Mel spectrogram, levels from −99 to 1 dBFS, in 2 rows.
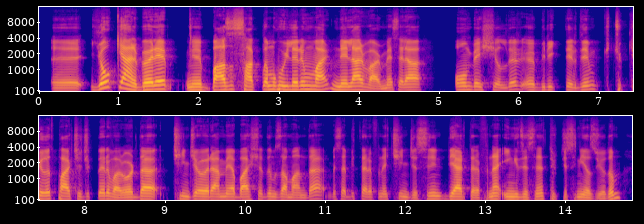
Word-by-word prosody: Eee, 115 0 -4
yok 225 - +3
yani, 175 - +7
böyle, 160 +4 +8 0.2
eee, 135 -2 0
bazı 150 +2 +6
saklama 155 +2 +1
huylarım 160 0 +2
var. 150 +3 +5
Neler 145 -1 +4
var: 115 -7 -1
Mesela 125 +4 -1 0.4
15 145 -1 -4
yıldır, 140 +6 -7
eee, 130 -1 -7
biriktirdiğim 135 +4 -6
küçük 160 - -12
kâğıt 140 0 -3
parçacıkları 125 +1 -3
var. 105 -2 0
Orada, 110 +4 +1 0.2
Çince 125 -1 -6
öğrenmeye 120 -1 0
başladığım 115 +1 -4
zamanda 110 +5 -5
mesela 115 0 -12
bir - - -19
tarafına 115 +1 -8
Çincesini, 125 +3 -9
diğer 120 -2 +2
tarafına 125 +6 -3
İngilizcesini, 115 +1 -5
Türkçesini 115 -2 -12
yazıyordum. 90 - -5
130 Hz, 135 wpm, -22 LUFS, 115-145 Hz, 0.4 s, böyle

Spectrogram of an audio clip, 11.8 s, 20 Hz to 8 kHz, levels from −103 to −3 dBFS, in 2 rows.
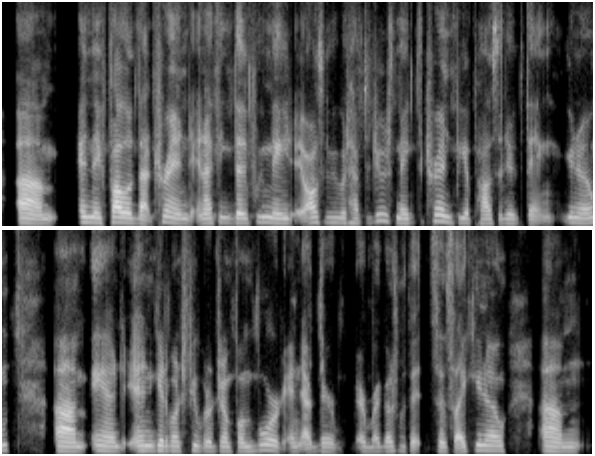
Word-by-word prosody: um, 155 -3 +7 0.3
and 185 -1 +3
they 170 - +3
followed 175 -2 +7
that - - +3
trend, 170 -6 +2
and 160 - 0
I 165 - +2
think 175 -1 -8
that 165 -1 +5
if 165 - -9
we 185 - -3
made 160 -3 0
a - - 0
all's 175 0 +3
we 175 0 -10
would 170 0 -5
have 160 -1 -5
to 160 - -9
do 235 +2 -5
is 220 - -7
make 160 0 -3
the - - -13
trend 210 -6 -1
be 165 - -5
a 165 - -2
positive 150 0 -4
thing, - - -8
you 180 - -4
know, 170 +2 -1 0.5
um, 155 -2 +7
and 165 -3 0
and 170 0 +2
get 175 -1 +3
a - - -8
bunch 165 -2 -2
of - - -15
people 175 -2 -4
to - - -1
jump 155 -1 -4
on 155 +1 -3
board, 185 -1 -1
and, 150 - -4
uh, 130 - +2
they're 150 -2 -6 0.2
everybody 150 0 -5
goes 160 +1 -5
with 160 - -17
it, - - -5
so 155 - -5
it's, 145 - -5
like, 155 0 +1
you 185 - +2
know 170 -1 0 0.4
um, 150 -2 +1
165 Hz, 280 wpm, -27 LUFS, 155-175 Hz, 0.5 s, um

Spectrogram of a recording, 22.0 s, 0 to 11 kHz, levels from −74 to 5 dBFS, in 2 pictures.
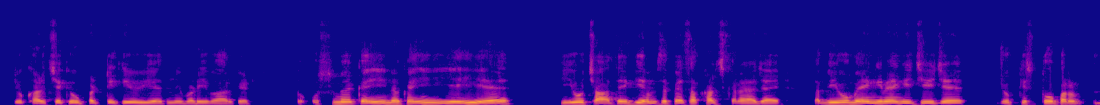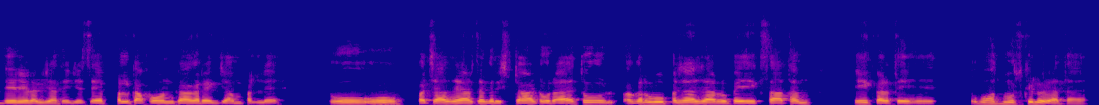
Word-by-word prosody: जो 120 - -4
खर्चे 120 +1 -2
के 120 - -3
ऊपर 115 0 -2
टिकी 120 +1 -3
हुई 110 -2 0
है 110 - 0
इतनी 105 0 -7
बड़ी 100 0 -3
मार्केट, 100 0 -6 0.5
तो - - -14
उसमें 185 +2 -1
कहीं 135 -4 +1
न 155 - +3
कहीं 145 +4 0 0.2
यही 135 +4 +4
है, 130 +5 +3
कि - - -9
वो 175 +1 +4
चाहते 130 -5 -1
हैं 145 - -1
कि 160 -1 +2
हमसे 135 +2 -2
पैसा 130 +3 0
खर्च 130 -1 -2
कराया 105 -2 -1
जाए, 100 0 0 0.4
तभी 160 +3 +2
वो 165 0 +3
महँगी-महँगी 135 -2 +2
चीज़ें 125 -1 -1 0.4
जो 150 - -4
किश्तों 145 0 -1
पर 150 -1 +1 0.3
देने 125 0 +4
लग 115 -3 +1
जाते 110 0 -1
हैं। 115 - -5
जैसे 125 +1 -1
एप्पल 130 +1 -1
का 140 - +3
फ़ोन 130 -1 +1
का 130 - +3
अगर 125 0 +3
एग्ज़ाम्पल 115 -1 -3
लें, 110 - -3 0.5
तो - - -4 0.4
वो 155 +1 +3 0.4
50,000 150 +1 +3
हज़ार 140 0 +4
से 145 - 0
अगर 145 0 +1
स्टार्ट 140 +1 0
हो - - +3
रहा 120 +1 +3
है, 145 - +3
तो 165 +1 -1 0.2
अगर 150 +3 +1
वो 185 +1 +4
50,000 160 -1 +3
हज़ार 155 +1 +4
रुपए 150 0 +2
एक 145 0 -3
साथ 140 -1 0
हम 140 +1 0 0.5
पे 160 +1 0
करते 125 -6 +2
हैं, 110 0 -6
तो 135 - -14
बहुत 185 +1 -2
मुश्किल 170 +2 0
हो - - +6
जाता 90 - +1
है। 90 - -10
135 Hz, 200 wpm, -22 LUFS, 120-150 Hz, 0.5 s, हो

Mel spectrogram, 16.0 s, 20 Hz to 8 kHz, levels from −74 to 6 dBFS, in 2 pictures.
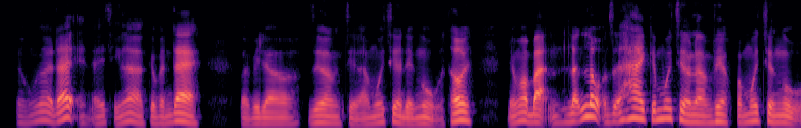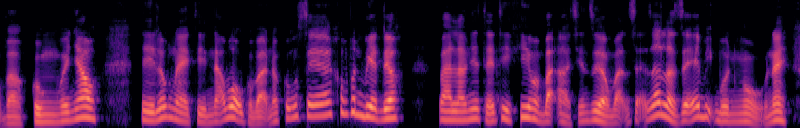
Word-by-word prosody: Đúng 115 +4 -16
rồi 155 -1 -5
đấy, - - +4 0.2
đấy 105 +4 -10
chính 105 0 -11
là 140 -5 -1
cái 110 0 -8
vấn 105 +2 -7
đề. 135 -5 +6 0.4
Bởi 95 -2 -9
vì 100 - -5
là 100 0 -4
giường 110 0 -2
chỉ 100 - -8
là 90 +1 -7
môi 115 +4 -6
trường 120 -2 -3
để 95 -2 -2
ngủ 90 -4 -5
thôi. 150 +3 +5 0.4
Nếu - - -5
mà 150 +1 +2
bạn 110 -4 +2
lẫn 140 +7 0
lộn 215 - +3
giữa 130 +1 -2
hai 180 +4 +4
cái 160 -1 -3
môi 180 +2 0
trường 155 -8 0
làm 115 -2 0
việc 130 -1 -1
và 115 - -5
môi 140 +3 -2
trường 130 -4 -2
ngủ 100 -8 -2
vào 105 +2 -3
cùng 125 -1 0
với 145 +2 +1
nhau, 185 +1 +4 0.4
thì 150 -2 +2
lúc 195 +5 +1
này 155 -8 +1
thì 125 -3 -3
não 135 +7 -2
bộ 200 -7 +4
của 115 - -8
bạn 105 +1 0
nó 135 - -4
cũng 190 +8 -4
sẽ 225 +3 +1
không 275 -1 -5
phân 290 -5 0
biệt 205 -3 +6
được. 180 +2 +5 0.4
Và 160 -2 +2
làm 155 +1 +2
như 180 - +1
thế 135 -6 -1
thì 165 +4 -2
khi 195 +6 0
mà 175 - +1
bạn 135 -1 +1
ở 130 -4 -4
trên 135 +7 -8
giường, 150 -7 +3
bạn 115 - -3
sẽ - - -7
rất 235 +4 +3
là 225 - +5
dễ 150 +8 +1
bị 205 - -3
buồn 135 -3 -3
ngủ 135 -2 -2
này. 155 -1 +4
135 Hz, 280 wpm, -22 LUFS, 115-170 Hz, 0.4 s, đề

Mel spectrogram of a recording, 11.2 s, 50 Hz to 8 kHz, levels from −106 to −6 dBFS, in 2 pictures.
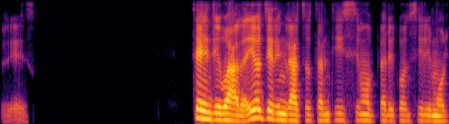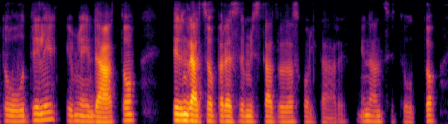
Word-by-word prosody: Ries - - -20 2.0
Senti, 180 -6 +6
guarda, 140 -4 +6
io 205 +1 +7
ti 195 0 +2
ringrazio 150 -2 +1
tantissimo 145 -1 -6
per 140 +2 -8
i 135 - -8
consigli 140 0 -9
molto 130 0 -3
utili 150 +7 -8
che 135 -4 -15
mi 135 - -10
hai 120 - -9
dato. 120 +6 -3 0.4
Ti 150 - -2
ringrazio 145 -2 +1
per 130 0 -9
essermi 125 +1 -8
stato 120 -1 -13
ad 115 - -12
ascoltare, 115 -2 -20 0.2
innanzitutto, 125 0 -16
135 Hz, 130 wpm, -21 LUFS, 125-150 Hz, 2.0 s, io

